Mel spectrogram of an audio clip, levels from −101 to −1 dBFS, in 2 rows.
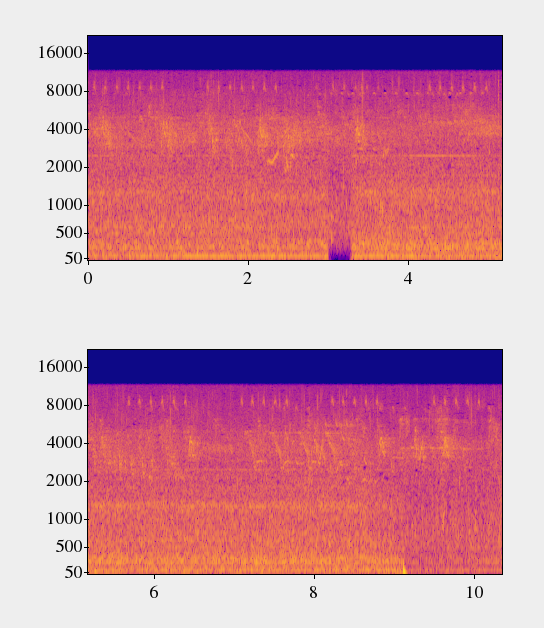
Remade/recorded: recorded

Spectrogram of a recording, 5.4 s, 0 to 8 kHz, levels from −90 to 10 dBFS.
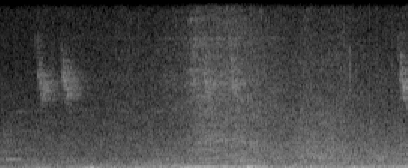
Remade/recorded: recorded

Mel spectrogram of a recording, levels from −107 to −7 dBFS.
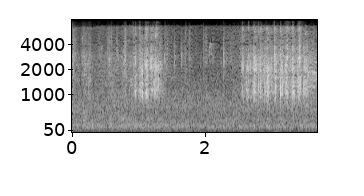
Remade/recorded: recorded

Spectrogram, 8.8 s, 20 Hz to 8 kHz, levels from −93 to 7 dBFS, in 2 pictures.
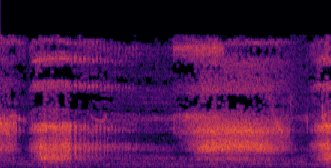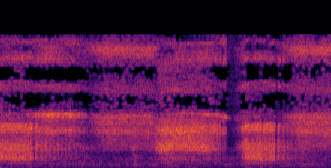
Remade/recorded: remade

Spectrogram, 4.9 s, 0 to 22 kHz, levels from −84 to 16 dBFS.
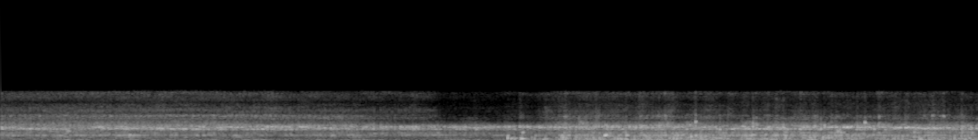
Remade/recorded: remade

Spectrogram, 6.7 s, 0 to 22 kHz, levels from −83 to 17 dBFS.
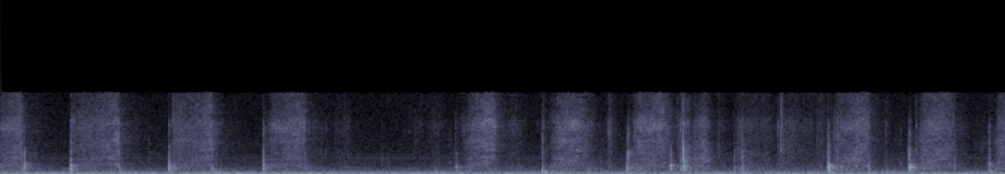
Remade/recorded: recorded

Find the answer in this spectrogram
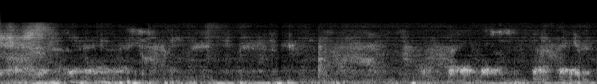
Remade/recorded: remade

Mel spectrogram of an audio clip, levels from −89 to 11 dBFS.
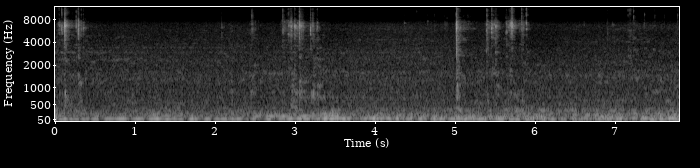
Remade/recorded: recorded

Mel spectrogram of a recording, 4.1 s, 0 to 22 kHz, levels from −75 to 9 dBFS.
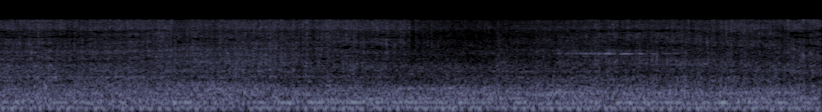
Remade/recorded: remade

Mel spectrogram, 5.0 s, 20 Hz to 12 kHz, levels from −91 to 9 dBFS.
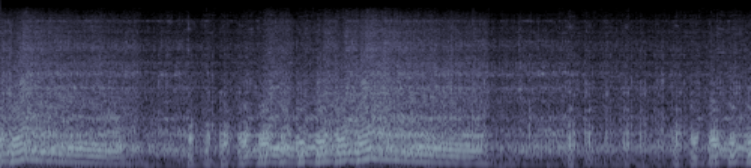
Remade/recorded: recorded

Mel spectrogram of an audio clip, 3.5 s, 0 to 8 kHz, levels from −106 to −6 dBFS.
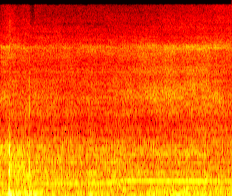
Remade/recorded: remade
